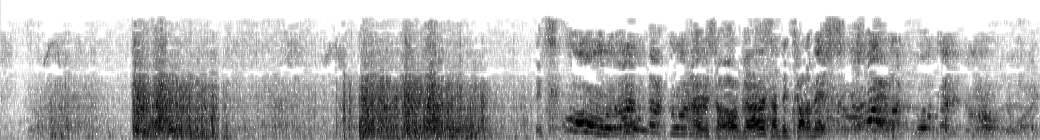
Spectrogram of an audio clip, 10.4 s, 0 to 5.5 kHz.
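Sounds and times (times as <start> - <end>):
sustained roaring rumble of ship's cannon blast: 0.2 - 6.5
ship's cannon firing: 0.3 - 6.4
speech: 5.4 - 9.9.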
